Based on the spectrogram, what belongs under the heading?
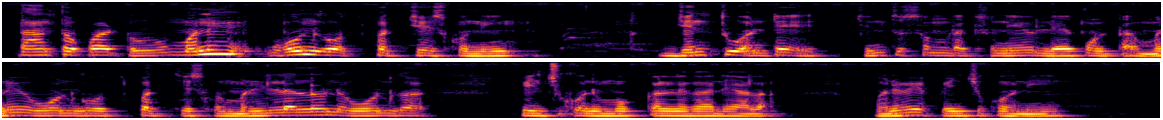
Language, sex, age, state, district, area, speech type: Telugu, male, 18-30, Andhra Pradesh, Nellore, rural, spontaneous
